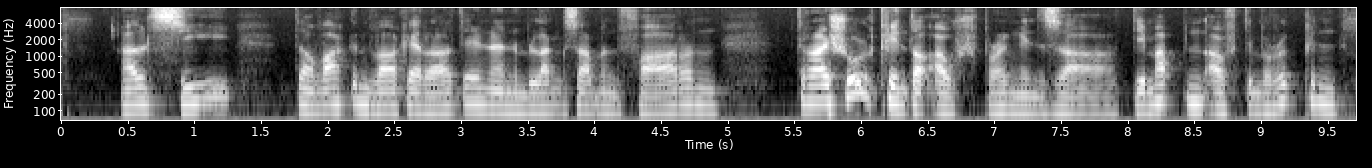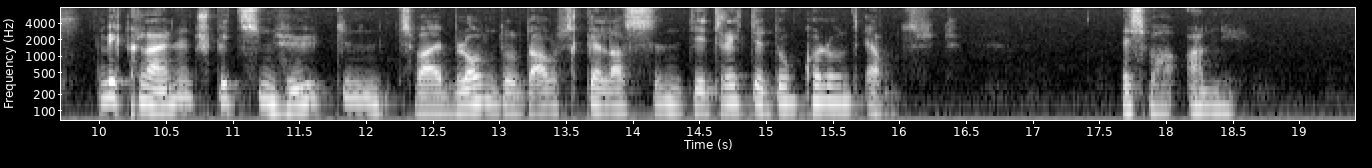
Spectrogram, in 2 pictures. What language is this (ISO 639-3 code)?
deu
